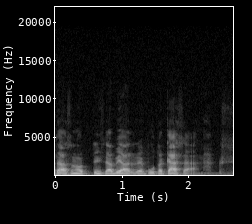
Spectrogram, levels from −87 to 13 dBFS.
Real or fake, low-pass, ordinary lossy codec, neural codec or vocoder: real; 19.8 kHz; none; none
